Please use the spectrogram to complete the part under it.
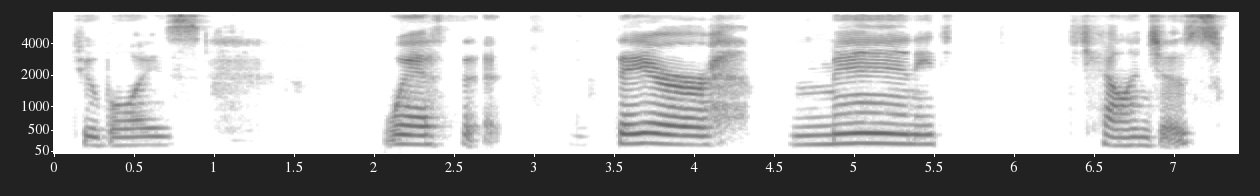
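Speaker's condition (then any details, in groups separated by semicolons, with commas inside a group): Stuttering; stuttering since childhood, childhood speech therapy, no cure; currently in speech therapy, neck relaxation and breathing techniques, fluency skills; still stutters, notably on own name or number, therapy increased fluency; blocks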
